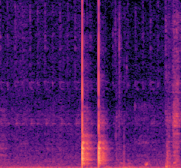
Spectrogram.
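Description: Two quick taps of a heavy copper coin against a scratch-off lottery ticket, a fifth of a second apart, a little over a second in.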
